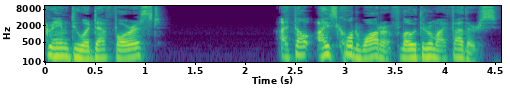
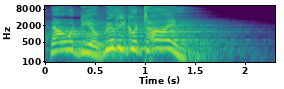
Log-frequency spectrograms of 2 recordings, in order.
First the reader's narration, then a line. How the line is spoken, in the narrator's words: I screamed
